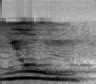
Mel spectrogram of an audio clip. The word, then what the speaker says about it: Jung: Also please pronounce this word as यूंग। Okay, of course spelling इसकी JUNG है, पर जे इसमें साइलेंट है।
